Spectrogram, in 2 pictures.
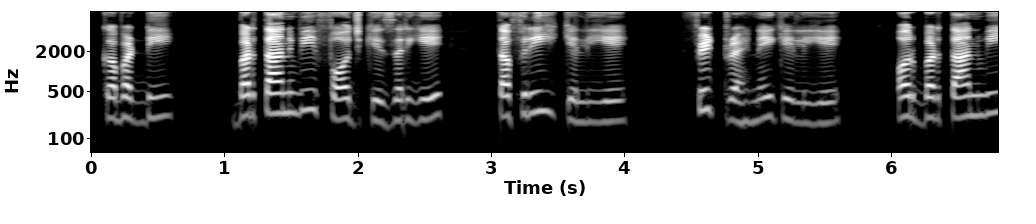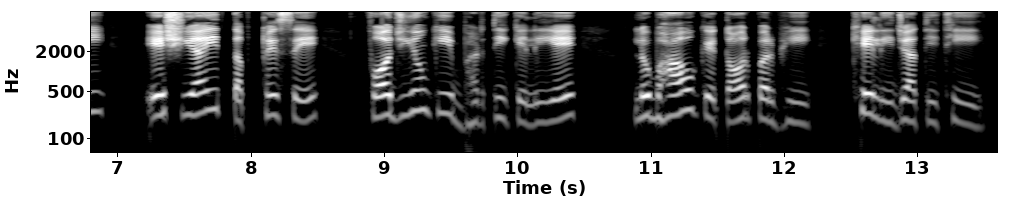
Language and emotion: Urdu, neutral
